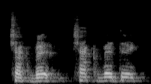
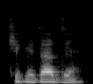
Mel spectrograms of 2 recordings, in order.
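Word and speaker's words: Chakvetadze: They've got Georgie Chakvedze from Watford. Chikutadze.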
